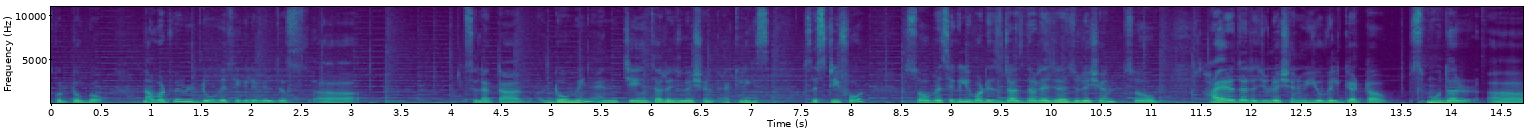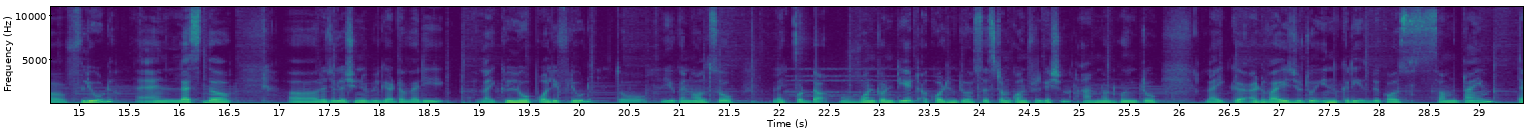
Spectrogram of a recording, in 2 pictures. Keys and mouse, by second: 0.6 middle click, 4.0 click, 5.6-8.5 drag, 20.4-22.5 drag.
